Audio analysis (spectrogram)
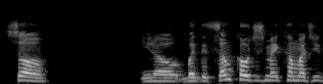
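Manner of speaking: ordinary talk, nothing marked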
